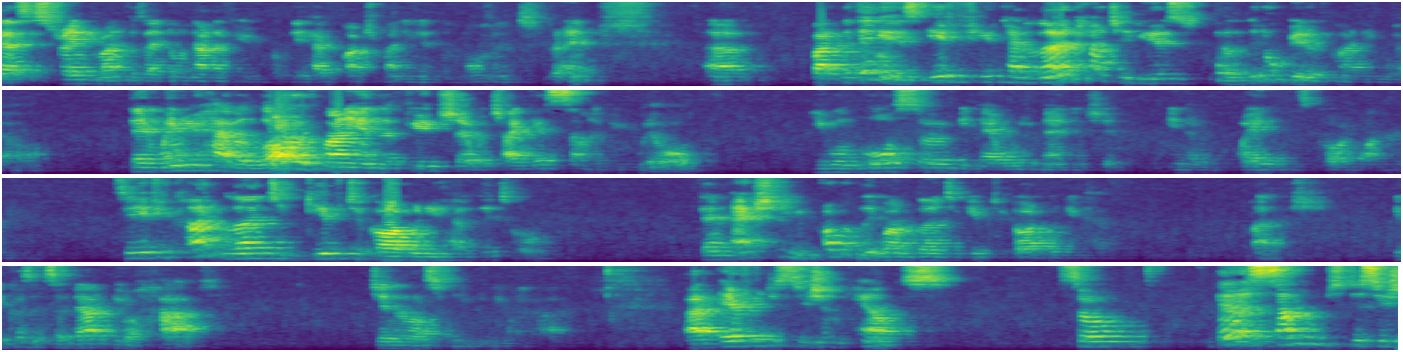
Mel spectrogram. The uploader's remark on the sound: This sermon was preached at Bedong Chinese Methodist Chapel on 11th November 2022.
